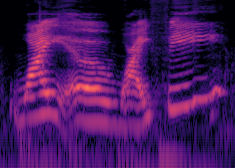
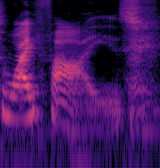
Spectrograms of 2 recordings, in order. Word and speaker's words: Wi-Fi's: I originally was pronouncing this as wifey, but it's Wi-Fi's. It's Wi-Fi's. I thought it was wifey, not Wi-Fi's, but remember to subscribe to them, although you might already be, who knows.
